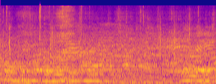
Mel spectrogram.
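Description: Chatter of people's voices, children's among them, on a crowded outdoor walkway.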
